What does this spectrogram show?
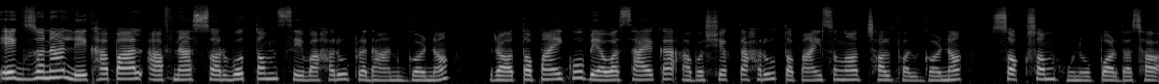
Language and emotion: Nepali, neutral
